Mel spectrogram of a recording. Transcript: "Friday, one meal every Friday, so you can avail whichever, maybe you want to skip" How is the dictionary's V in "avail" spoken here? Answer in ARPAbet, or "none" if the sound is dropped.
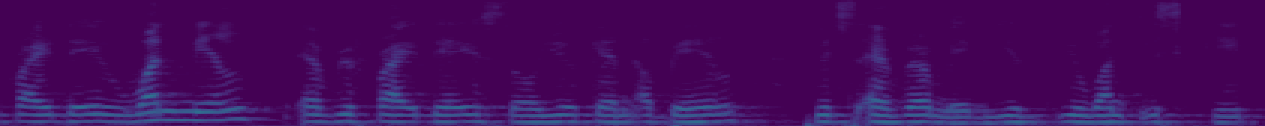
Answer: B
